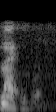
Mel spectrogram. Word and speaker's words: McAvoy: I'm not sure if I'm pronouncing it, but it's James McAvoy or McCabe. – I think it's McAvoy.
